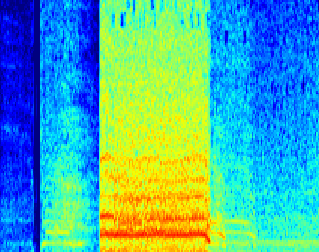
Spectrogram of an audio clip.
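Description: A blade strikes with a loud, harsh, ringing crash.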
